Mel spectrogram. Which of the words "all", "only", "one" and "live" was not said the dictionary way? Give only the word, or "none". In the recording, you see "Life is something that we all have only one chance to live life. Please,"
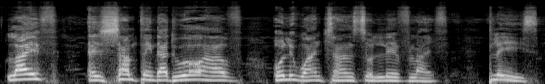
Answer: none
